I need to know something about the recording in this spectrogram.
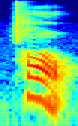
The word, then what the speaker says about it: talk: yellow, Một số từ sau đây sẽ có chữ cái L trong cách viết nhưng chúng ta không cần phát âm. Talk, talk, talk.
